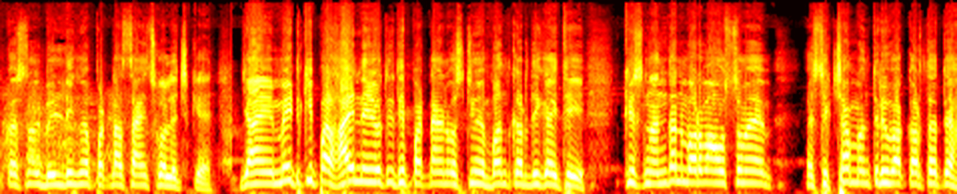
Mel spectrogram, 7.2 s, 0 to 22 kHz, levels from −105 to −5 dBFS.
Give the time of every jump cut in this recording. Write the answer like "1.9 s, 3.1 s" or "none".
1.7 s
